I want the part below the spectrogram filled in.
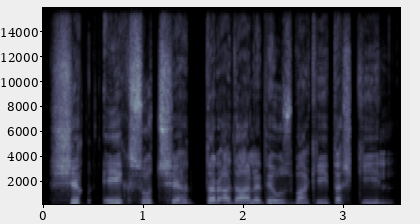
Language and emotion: Urdu, neutral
